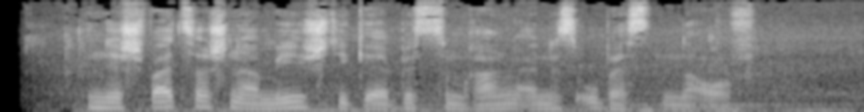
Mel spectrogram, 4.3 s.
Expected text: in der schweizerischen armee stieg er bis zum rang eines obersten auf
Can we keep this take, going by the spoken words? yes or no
yes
